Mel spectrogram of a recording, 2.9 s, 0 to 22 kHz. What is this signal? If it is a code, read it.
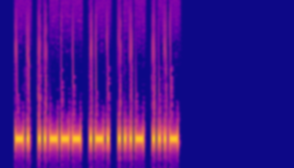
Morse code, heard as a keyed tone, about 37 wpm, 700 Hz. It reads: N2RVV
